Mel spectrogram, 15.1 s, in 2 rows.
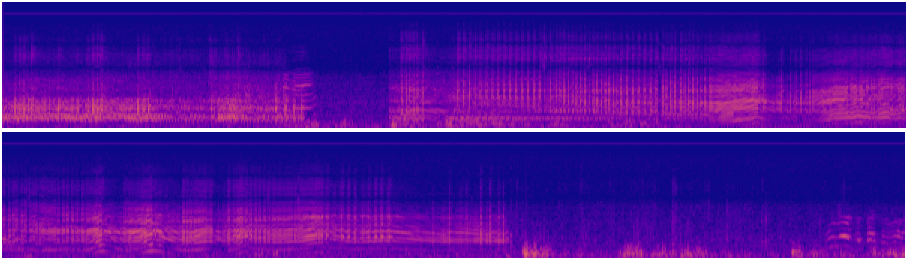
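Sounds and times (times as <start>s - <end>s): motocross engine revving: 0.0s - 2.6s, 3.2s - 11.9s.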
